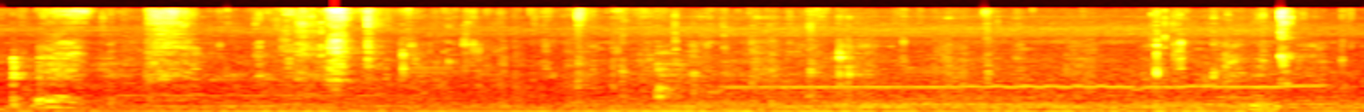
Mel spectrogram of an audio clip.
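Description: Chewing and biting on spicy chicken feet, with irregular clicks from the mouth and bones.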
